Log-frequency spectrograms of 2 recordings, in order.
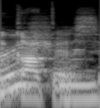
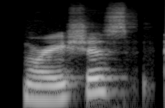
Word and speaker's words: Mauritius: Uh, Mauritius, how do you say that? I'm so bad at this. – Uh, Mauritius, got them seven, Mauritius. Anyways, they got those in 1780.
